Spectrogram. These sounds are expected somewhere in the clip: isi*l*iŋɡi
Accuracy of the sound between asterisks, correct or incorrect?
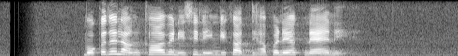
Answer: correct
